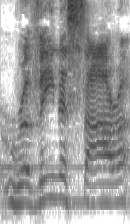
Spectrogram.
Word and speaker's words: Ravintsara: Um in in Madagascar um in their language um it's broken down to rava um which means leaf and then sara so the t is silent s means good or beautiful. So, raisara, ravenous is often um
